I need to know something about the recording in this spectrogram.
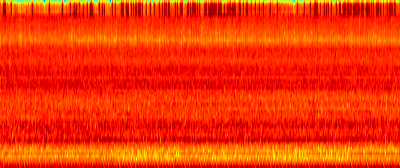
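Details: Mercedes CLS/S/CL/SL/E/GL/ML class engine at idle: loud steady idle with fast even tick about three or four a second; source of tick unknown.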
